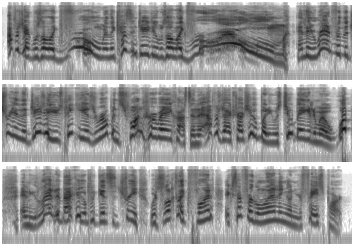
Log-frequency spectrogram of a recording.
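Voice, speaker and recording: Woman voicing a high, hyper boy pony. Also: quick pace, hardly any pauses, no echo, full character voice. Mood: hyper, thrilled. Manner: bubbly, rambling, excitable. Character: perky, hyper, scatterbrained young male pink cartoon pony. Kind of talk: fan audio drama acting.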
